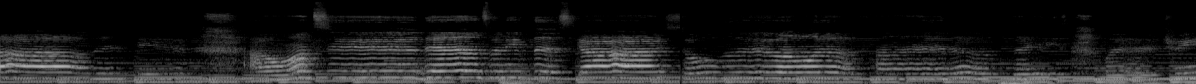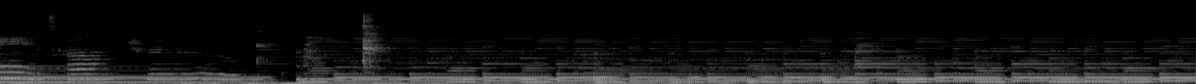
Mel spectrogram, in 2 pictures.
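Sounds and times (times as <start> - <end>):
person singing: 0.0 - 14.8
strummed acoustic guitar: 0.0 - 23.9.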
